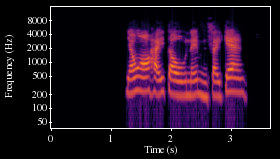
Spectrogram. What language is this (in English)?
Cantonese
